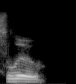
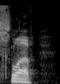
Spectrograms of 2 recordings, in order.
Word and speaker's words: slough: I think it's pronounced slew. – No, okay, it's not. All right, it's cool, actually pronounced slough.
